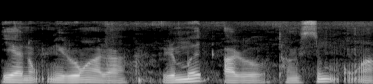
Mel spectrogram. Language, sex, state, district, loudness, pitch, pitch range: Garo, male, Meghalaya, West Garo Hills, -19 LUFS, 100 Hz, 95-110 Hz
